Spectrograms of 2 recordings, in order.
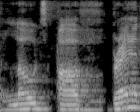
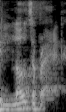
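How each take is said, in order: First: "loads of bread" said slowly with a full "of"; slow careful demo. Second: "loads of bread" with the v of "of" dropped; reduced demo. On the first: Teacher giving the careful form to students, slow. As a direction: say "of" clearly and slowly. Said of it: "So instead of". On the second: Teacher giving the relaxed connected form to students, quick. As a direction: drop the v in "of". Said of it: "you say". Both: Shown as a demonstration.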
